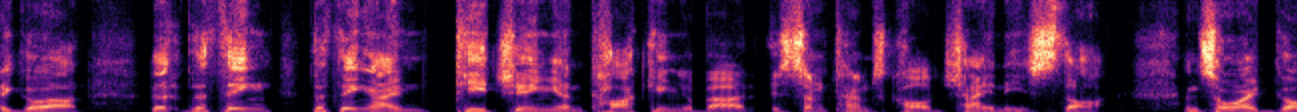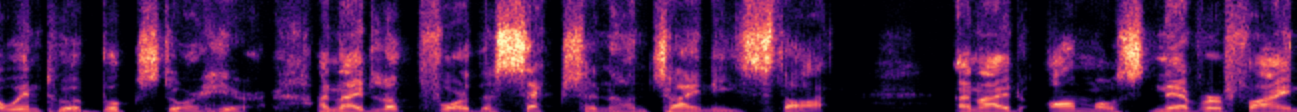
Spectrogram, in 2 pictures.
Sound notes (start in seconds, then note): none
